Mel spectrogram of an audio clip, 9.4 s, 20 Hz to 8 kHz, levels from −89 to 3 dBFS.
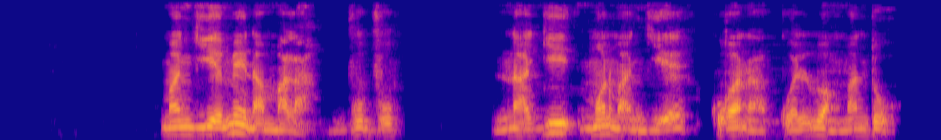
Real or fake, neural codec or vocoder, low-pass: fake; vocoder, 44.1 kHz, 128 mel bands, Pupu-Vocoder; 7.2 kHz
